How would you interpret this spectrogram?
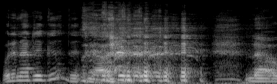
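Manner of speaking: high, laughing through the words. Real, not acted. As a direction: crack up while protesting. Laughs at son's remark.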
